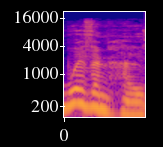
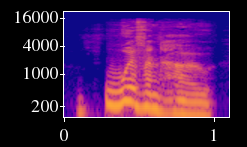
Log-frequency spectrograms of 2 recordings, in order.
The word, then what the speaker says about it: Wivenhoe: The first one is in Wivenhoe Street. Sorry, where? Wivenhoe.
